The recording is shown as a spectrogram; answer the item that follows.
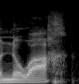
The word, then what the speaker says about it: Noach: So he orchestrated that a certain person we know as Noah or Noach in Hebrew and his family were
